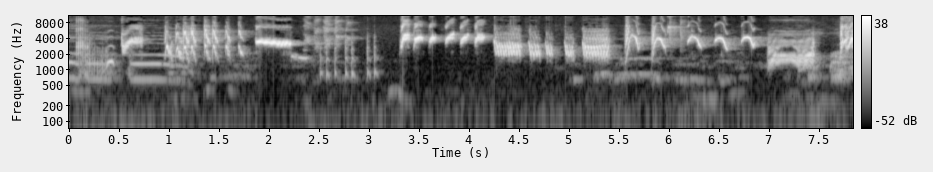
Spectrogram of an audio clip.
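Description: An Asian pied starling sings a fast, varied jumble of rising whistles, buzzy chatter and clicking notes, with loud bursts following each other almost without pause.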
